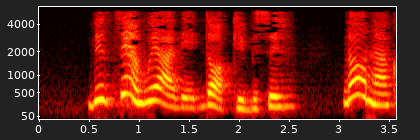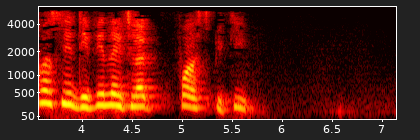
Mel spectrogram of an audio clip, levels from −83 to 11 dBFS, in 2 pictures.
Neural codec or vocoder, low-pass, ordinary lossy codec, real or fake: codec, 16 kHz, 0.5 kbps, X-Codec, WavLM features, trained on Multilingual LibriSpeech; 5.4 kHz; MP3, 24 kbps; fake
